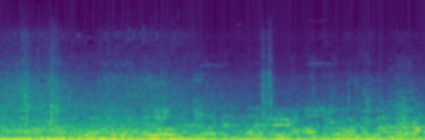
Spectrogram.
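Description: Busy city street traffic: a steady rumble of car and motor engines, with people talking nearby over it.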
